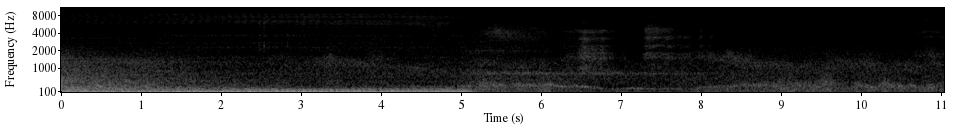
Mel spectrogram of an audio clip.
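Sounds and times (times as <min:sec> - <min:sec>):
steady deep rumble: 0:00.0 - 0:06.4.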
